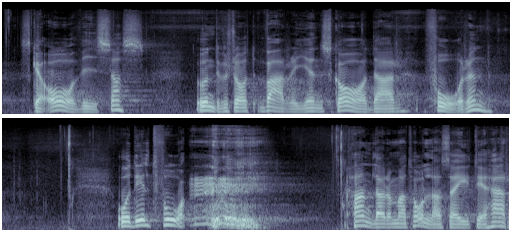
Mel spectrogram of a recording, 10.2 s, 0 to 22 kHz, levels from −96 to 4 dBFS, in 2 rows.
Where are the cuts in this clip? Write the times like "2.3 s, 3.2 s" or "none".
none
